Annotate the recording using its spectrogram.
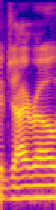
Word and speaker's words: gyro: Is that like a gyro and some like a cereal bowl? What's going on? – I'm pretty sure it's gyro. Did I say that right, Mark? – I believe you did, yes.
